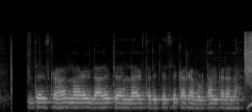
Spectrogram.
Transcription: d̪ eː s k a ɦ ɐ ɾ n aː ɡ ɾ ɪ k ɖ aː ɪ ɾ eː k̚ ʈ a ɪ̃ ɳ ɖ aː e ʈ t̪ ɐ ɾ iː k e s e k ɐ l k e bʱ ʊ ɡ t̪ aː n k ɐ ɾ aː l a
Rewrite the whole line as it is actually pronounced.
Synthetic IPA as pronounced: d̪ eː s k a ɦ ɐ ɾ n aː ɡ ɾ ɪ k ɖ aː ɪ ɾ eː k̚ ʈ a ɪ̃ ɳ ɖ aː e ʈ t̪ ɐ ɾ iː k e s e k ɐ ɾ k a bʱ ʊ ɡ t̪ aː n k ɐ ɾ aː l a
